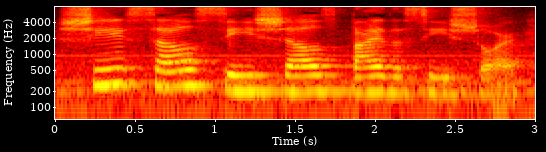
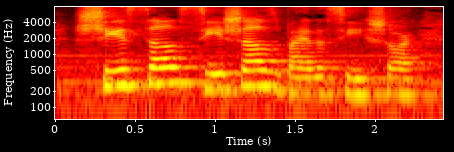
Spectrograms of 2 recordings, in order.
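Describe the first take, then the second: First: It is said fairly slowly. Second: It is said quickly.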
